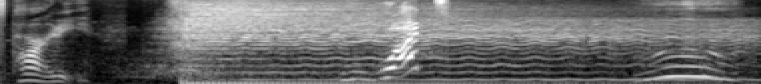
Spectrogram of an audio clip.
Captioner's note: gasps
